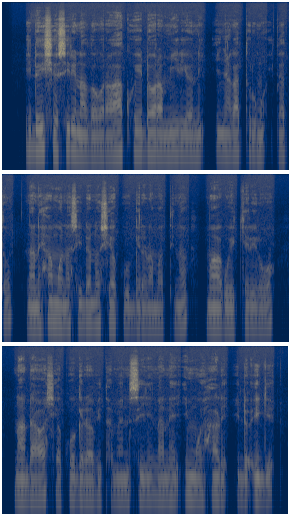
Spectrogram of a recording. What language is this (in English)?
Kikuyu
